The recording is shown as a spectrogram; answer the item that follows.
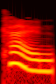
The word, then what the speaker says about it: Köln: Cologne, English, German, Köln, pronounced Cone, listen, Ripuarian, Kola, Kohl,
